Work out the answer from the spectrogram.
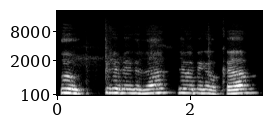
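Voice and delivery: loud, bossy imitation of the old chief; imitating the boss. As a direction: bark orders like an angry boss. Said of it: "Ô, Paulão, falava assim".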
